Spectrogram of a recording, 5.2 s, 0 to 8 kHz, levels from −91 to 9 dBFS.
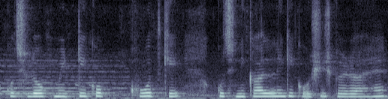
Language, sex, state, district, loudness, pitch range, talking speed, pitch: Hindi, female, Delhi, New Delhi, -18 LUFS, 235-255 Hz, 150 wpm, 245 Hz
